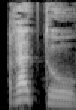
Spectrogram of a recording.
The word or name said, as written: rateau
